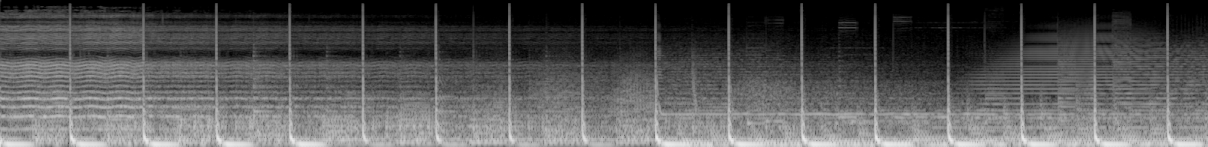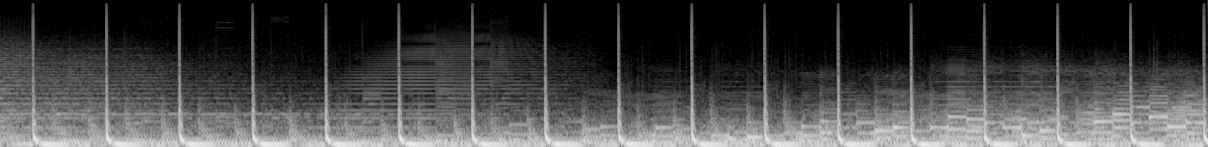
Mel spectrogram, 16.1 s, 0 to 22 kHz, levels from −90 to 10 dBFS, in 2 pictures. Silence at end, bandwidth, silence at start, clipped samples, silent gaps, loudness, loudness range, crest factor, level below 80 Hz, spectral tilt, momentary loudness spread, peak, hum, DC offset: 0 s; 11.5 kHz; 0 s; under 0.1%; none; -11 LUFS; 4 LU; 8 dB; -10 dBFS; -7.5 dB/octave; 6 LU; 0 dBFS; none; under 0.1%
